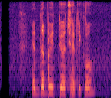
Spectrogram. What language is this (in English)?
Nepali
